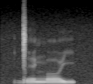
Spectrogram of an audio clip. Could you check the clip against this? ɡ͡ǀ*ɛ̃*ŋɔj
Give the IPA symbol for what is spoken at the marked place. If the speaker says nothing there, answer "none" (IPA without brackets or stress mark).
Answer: ɛ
